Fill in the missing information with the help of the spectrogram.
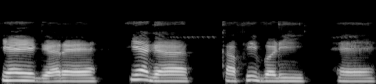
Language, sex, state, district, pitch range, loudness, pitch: Hindi, male, Bihar, Lakhisarai, 145-170 Hz, -15 LUFS, 150 Hz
